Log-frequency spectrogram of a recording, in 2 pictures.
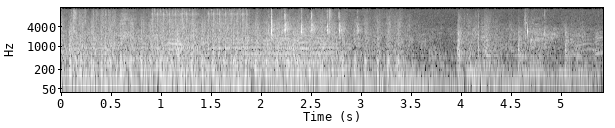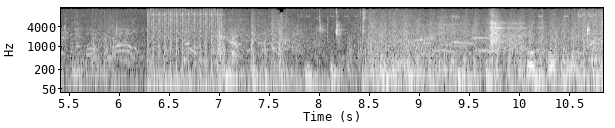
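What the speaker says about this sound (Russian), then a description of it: "О боже. Одни взрывы." A dense, loud barrage of gunfire and booming explosions from the Uncharted: Drake's Fortune video game, with rapid shots and heavy blasts continuing almost without pause alongside game music and effects.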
